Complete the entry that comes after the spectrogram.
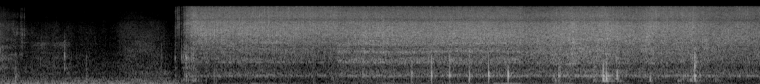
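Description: Chopped onion, garlic and ginger dropped into hot oil in an Instant Pot's stainless steel inner pot on high sauté, sizzling loudly from about two seconds in. A wooden spoon stirring them gives a few light knocks against the pot.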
